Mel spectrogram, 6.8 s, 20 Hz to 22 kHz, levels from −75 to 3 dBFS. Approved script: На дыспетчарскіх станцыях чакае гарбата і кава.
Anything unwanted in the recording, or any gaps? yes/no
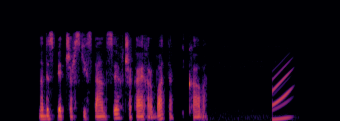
yes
